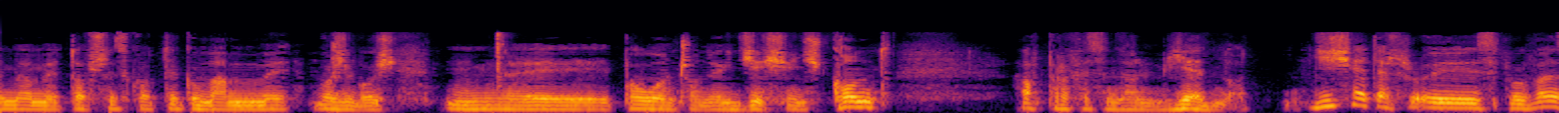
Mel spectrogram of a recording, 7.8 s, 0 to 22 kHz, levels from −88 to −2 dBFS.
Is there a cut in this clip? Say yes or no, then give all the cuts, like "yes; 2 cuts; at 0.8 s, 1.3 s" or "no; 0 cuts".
no; 0 cuts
